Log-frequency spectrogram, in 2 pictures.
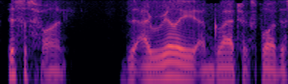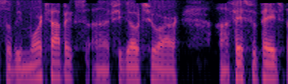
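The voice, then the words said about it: Hoarse, strained voice. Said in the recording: “my voice is giving out ... my voice is really shot”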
